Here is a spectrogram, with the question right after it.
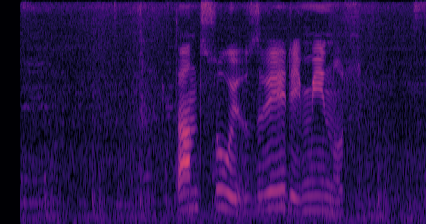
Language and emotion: Russian, neutral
